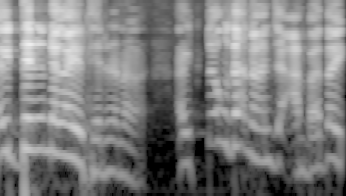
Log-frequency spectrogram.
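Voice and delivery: mock irritated doctor turning someone away; imitated dismissive doctor; acted doctor's refusal. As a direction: refuse the patient brusquely, lightly acted.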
